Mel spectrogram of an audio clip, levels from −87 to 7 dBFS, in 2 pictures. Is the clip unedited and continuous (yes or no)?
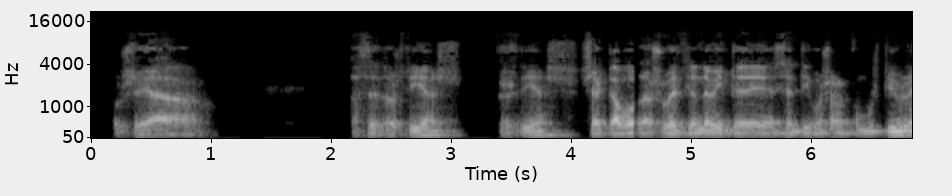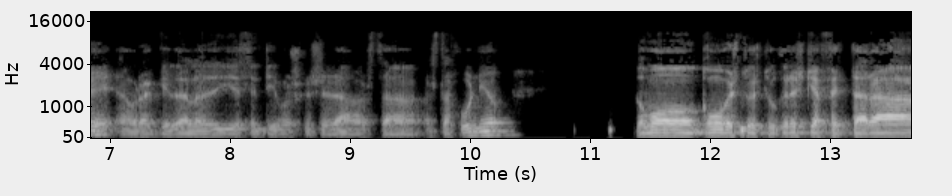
no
